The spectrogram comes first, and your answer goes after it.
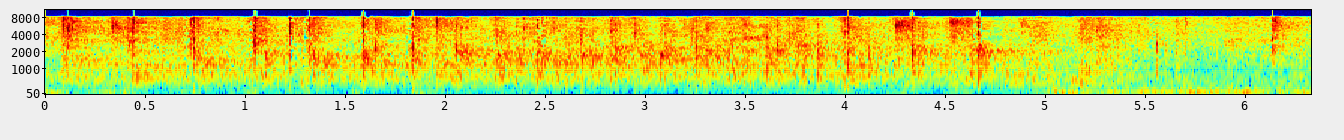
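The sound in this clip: Steady applause from an audience at a public meeting: many hands clapping in a dense, continuous patter with scattered sharper claps. It stays loud and even throughout, without talk.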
